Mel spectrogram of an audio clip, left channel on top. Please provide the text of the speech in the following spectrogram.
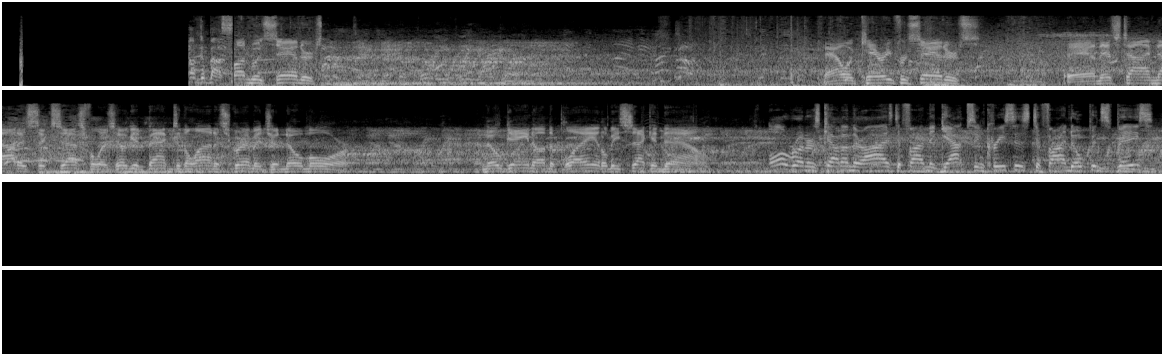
Talk about fun with Sanders. Now a carry for Sanders. And this time not as successful as he'll get back to the line of scrimmage and no more. No gain on the play. It'll be second down. All runners count on their eyes to find the gaps and creases, to find open space.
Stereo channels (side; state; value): right; silent; 62 dB below the other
